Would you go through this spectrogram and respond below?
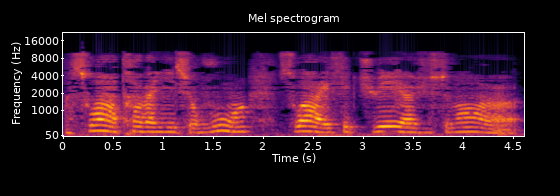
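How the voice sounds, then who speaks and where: A woman's voice: on the low side, unhurried. A woman giving an improvised tarot reading straight to the viewer, feeling her way through repeated phrases and tag questions. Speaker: tarot reader, channel host.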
